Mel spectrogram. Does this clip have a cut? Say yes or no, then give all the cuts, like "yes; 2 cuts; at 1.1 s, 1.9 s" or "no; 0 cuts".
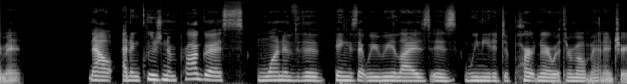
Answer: no; 0 cuts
